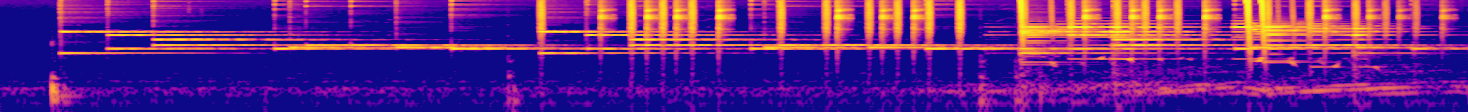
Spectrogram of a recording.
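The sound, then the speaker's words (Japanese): Bright, cheerful self-made instrumental music played as a trial intro: a chiming, bell-like melody of sustained notes joined by steady percussive ticks, growing busier and fuller partway through, with no talking. “えー、なんかねこういう明るめなイントロ BGM 作りたいですね、うん、ちょっと今一瞬これをイントロと仮定してちょっとプレイしてみますか、えー、ちょっと待ってくださいね”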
